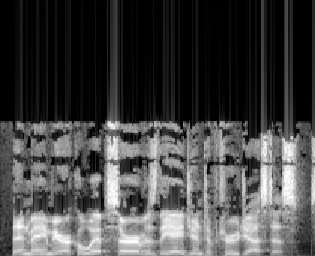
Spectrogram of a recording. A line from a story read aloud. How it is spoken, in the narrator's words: said King Lionel, reciting the official words in a bored voice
